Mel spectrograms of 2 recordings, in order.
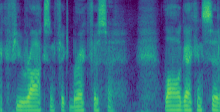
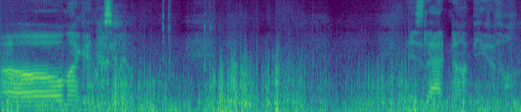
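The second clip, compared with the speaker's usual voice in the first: slow, hushed awe at the view; awed; 6 dB quieter, slower than usual. Real, not acted. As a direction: breathe it out in wonder.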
